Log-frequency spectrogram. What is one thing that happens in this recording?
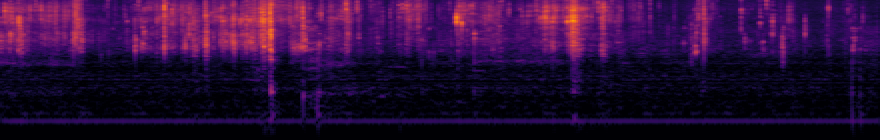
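A knife and fork scrape and clink against a plate close by.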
